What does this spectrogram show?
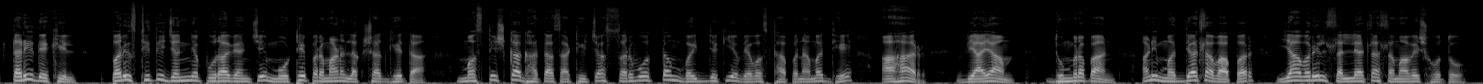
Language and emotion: Marathi, neutral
